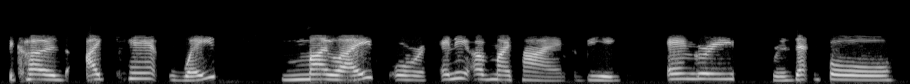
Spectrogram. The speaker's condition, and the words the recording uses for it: Stuttering. My gait changes, my nerves become worse, I stutter more, I fall more, I break things.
